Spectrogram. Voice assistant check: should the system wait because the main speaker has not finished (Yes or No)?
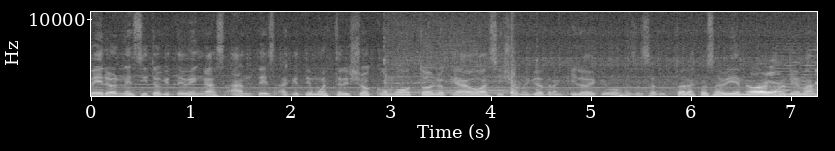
No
